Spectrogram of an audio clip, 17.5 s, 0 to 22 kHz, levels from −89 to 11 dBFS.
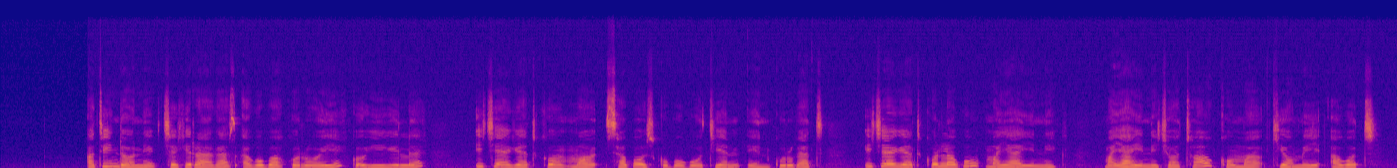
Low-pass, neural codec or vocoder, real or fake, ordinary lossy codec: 19.8 kHz; vocoder, 48 kHz, 128 mel bands, Vocos; fake; none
